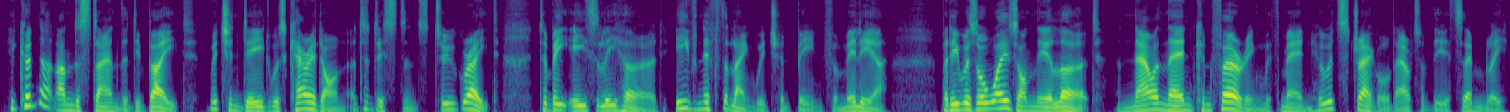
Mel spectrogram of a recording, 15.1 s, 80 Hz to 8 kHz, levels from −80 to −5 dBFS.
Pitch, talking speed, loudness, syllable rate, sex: 125 Hz, 190 wpm, -21 LUFS, 5.1 syllables/s, male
